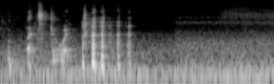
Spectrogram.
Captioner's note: woman laughing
